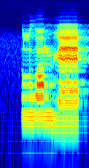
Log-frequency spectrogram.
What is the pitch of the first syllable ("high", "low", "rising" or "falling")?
high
